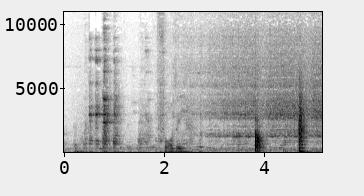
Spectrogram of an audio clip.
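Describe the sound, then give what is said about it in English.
A metal pan rattles and scrapes on a hob while cooking oil heats up in it for fried bread, then two sharp clanks ring out near the end over a low, steady background hiss. “I'm just heating up the oil”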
